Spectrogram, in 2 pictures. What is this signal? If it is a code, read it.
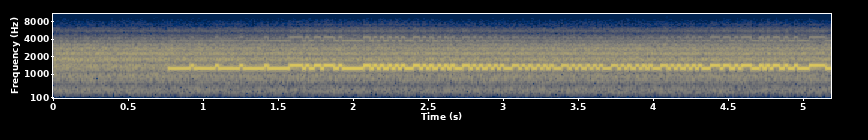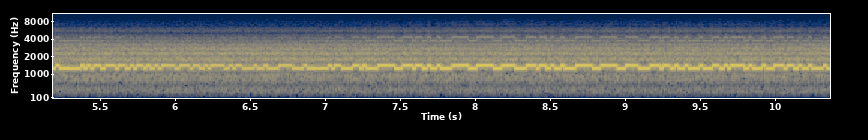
RTTY (45.45 baud, 170 Hz shift), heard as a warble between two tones, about 1360 Hz centre, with radio static and fading. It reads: RYRYRYRYRYRYRY ZS5S DE EB9BGT 559 559 731 …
